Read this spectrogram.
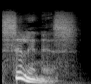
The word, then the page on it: silliness: British English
